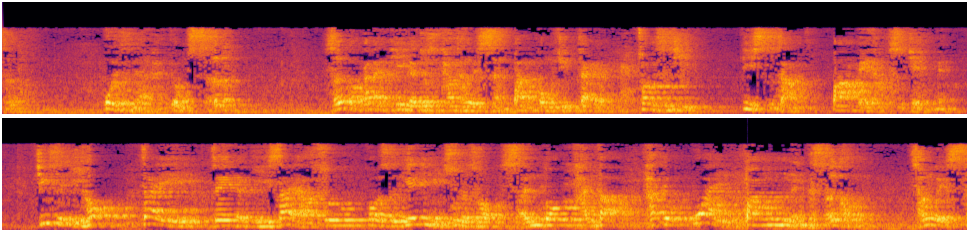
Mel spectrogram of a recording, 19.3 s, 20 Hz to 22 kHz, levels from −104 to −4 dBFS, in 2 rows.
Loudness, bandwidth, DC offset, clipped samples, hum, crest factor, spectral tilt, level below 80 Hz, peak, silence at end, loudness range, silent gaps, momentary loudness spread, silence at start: -16 LUFS; 8.8 kHz; under 0.1%; under 0.1%; none; 16 dB; -3.5 dB/octave; -46 dBFS; 0 dBFS; 0 s; 3 LU; none; 11 LU; 0 s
